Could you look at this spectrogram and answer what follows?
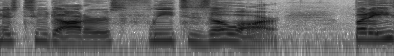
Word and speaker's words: Zoar: make it to the mountains he asks that pronounced Zoar to be spared and so they agree they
